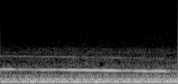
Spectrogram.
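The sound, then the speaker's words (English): Coyotes howling, a long sustained wail that slowly drifts downward in pitch, carried over a steady low rumble with no talking. “What's that? Coyotes. Ever heard them before?”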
